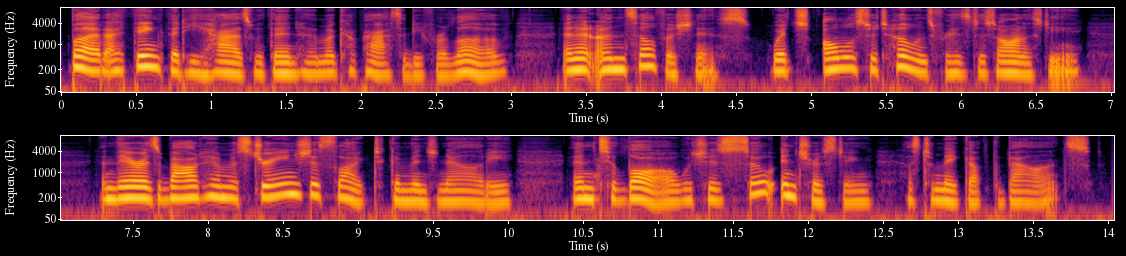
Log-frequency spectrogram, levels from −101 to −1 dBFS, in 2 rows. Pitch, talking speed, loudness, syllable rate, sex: 175 Hz, 190 wpm, -20 LUFS, 5.9 syllables/s, female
